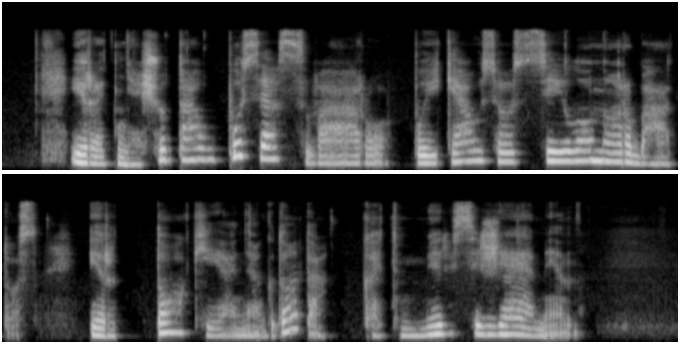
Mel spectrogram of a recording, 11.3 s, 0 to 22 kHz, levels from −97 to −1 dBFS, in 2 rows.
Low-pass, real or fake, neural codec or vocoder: 10.8 kHz; fake; vocoder, 48 kHz, 128 mel bands, Vocos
